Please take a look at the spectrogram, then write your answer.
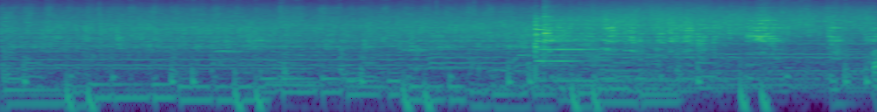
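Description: Fennel seeds and curry leaves fry in oil in a pan with a steady, busy sizzle and crackle, stirred at close range and louder toward the end.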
